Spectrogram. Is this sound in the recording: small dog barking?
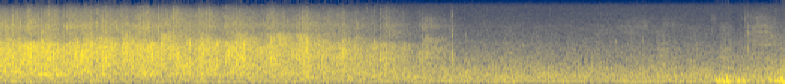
no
